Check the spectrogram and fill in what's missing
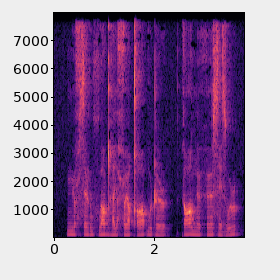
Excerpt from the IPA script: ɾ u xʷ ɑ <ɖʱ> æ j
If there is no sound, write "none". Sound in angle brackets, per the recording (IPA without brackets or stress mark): ɖʱ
